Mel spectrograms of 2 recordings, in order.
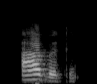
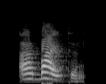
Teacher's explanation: я произнесла с ударением на первый слог · Shown in: first take · Это неправильное произношение данного слова, потому что ударение падает совершенно не туда, куда нужно. Это слово произносится с ударением на первый слог.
